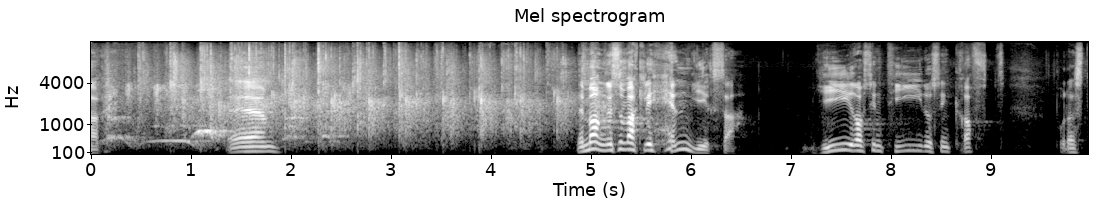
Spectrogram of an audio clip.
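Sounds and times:
speech: 0.0s - 0.2s, 1.4s - 2.0s, 4.8s - 6.5s, 7.3s - 9.9s
audience applause: 0.0s - 5.4s.

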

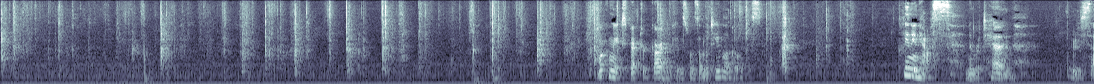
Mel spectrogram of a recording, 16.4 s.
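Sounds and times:
oracle-style reading deck cards tapping and flicking as drawn: 0.0s - 9.1s, 9.8s - 12.8s
speech: 9.1s - 11.4s, 13.6s - 15.4s, 16.0s - 16.4s.

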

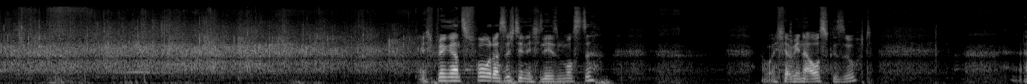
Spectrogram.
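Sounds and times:
audience applause: 0.0s - 4.4s
speech: 4.2s - 6.4s, 7.6s - 9.1s.

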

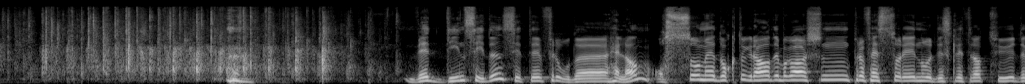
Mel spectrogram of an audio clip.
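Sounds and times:
audience clapping: 0.0s - 4.2s
speech: 2.2s - 2.6s, 4.1s - 10.2s.

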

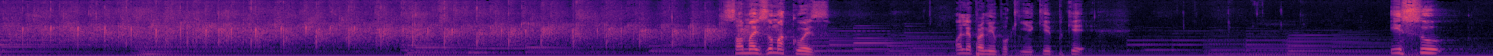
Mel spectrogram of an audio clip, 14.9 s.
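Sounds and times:
audience clapping: 0.0s - 8.0s
sustained organ or keyboard chords: 0.0s - 14.9s
speech: 7.4s - 8.3s, 9.6s - 11.0s, 13.9s - 14.5s.

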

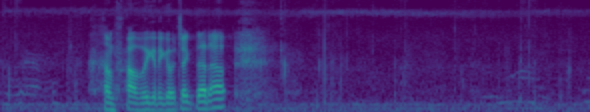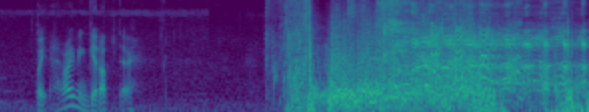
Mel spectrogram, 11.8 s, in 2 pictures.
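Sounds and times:
speech: 1.0s - 2.7s, 6.3s - 7.4s
man falling into a pond with a splash: 8.5s - 10.6s
laughter: 9.7s - 11.7s.

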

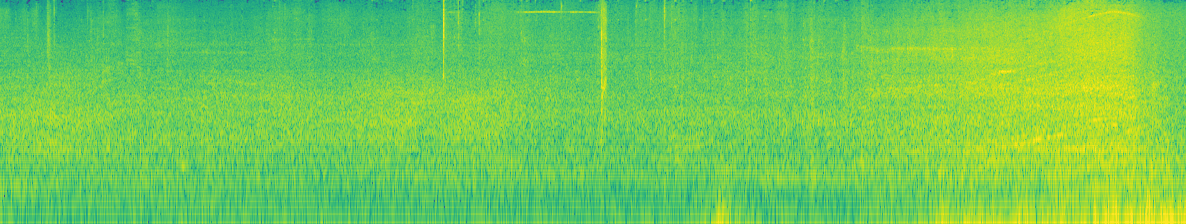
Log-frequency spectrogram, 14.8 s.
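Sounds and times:
passing traffic in Margate: 0.0s - 14.8s
steady wash of outdoor noise in Margate: 0.0s - 14.8s
low rumbling gusts: 10.8s - 14.8s.

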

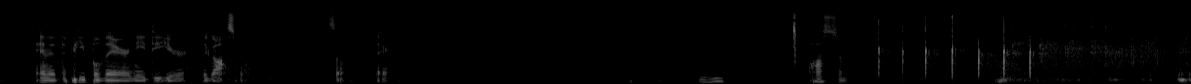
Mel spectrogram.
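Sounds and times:
speech: 0.4s - 2.6s, 3.3s - 4.0s, 7.0s - 7.4s, 8.1s - 8.6s
audience clapping: 8.8s - 11.9s.

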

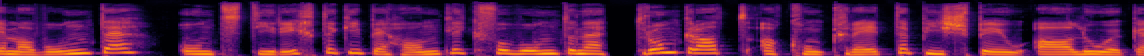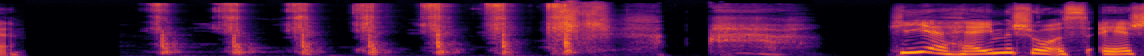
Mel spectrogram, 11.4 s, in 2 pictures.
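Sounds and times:
speech: 0.0s - 5.9s, 6.5s - 7.7s, 10.2s - 11.4s
knife chopping onions or other vegetables on a board: 6.4s - 8.7s.

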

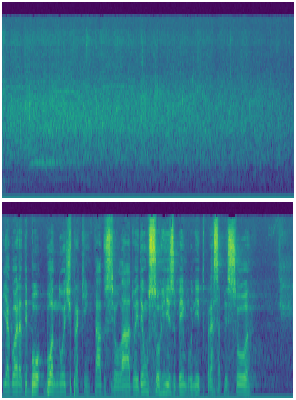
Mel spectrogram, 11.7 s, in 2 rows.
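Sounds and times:
audience clapping loudly: 0.0s - 6.0s
speech: 5.8s - 11.5s.

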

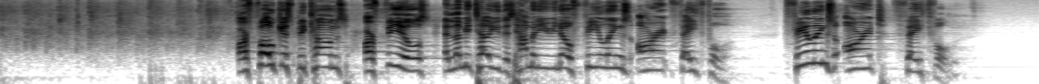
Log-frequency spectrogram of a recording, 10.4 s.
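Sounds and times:
audience clapping: 0.0s - 4.1s
speech: 2.4s - 9.6s.

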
